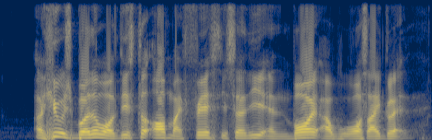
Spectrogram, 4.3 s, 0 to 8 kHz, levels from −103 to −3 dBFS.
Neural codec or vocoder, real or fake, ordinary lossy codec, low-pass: none; real; none; none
